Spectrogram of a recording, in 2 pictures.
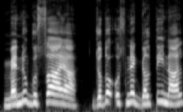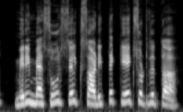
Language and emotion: Punjabi, angry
